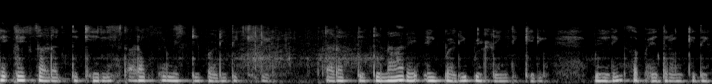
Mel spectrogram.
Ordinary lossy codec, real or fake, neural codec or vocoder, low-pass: none; real; none; 7.2 kHz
